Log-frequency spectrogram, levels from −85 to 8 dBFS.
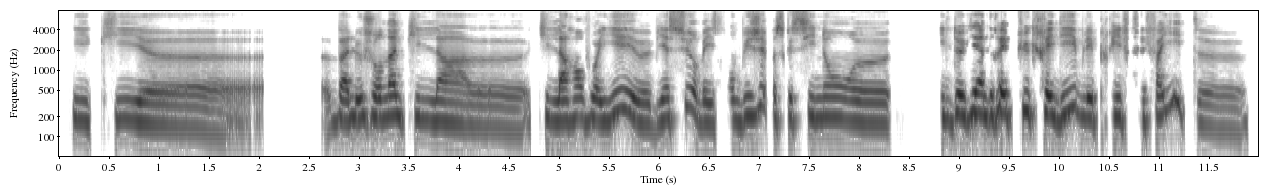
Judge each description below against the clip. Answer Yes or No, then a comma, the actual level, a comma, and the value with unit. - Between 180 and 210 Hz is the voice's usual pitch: Yes, medium, 185 Hz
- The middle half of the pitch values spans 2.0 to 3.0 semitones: No, average, 3.8 semitones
